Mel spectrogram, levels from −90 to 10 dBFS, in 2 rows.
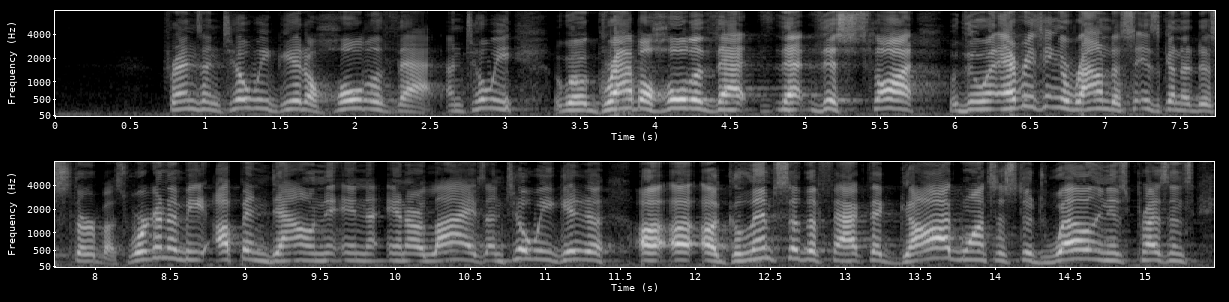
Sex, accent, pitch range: male, American, 175-230 Hz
